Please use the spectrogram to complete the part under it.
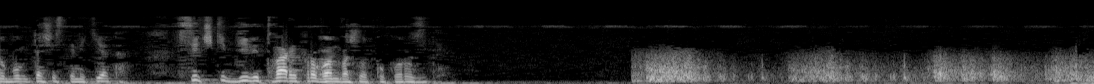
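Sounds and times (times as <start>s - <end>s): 
speech: 0.0s - 4.4s
heavy rolling thunder of a summer storm: 6.3s - 10.9s.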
